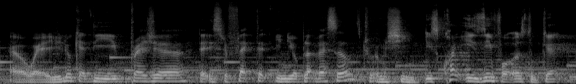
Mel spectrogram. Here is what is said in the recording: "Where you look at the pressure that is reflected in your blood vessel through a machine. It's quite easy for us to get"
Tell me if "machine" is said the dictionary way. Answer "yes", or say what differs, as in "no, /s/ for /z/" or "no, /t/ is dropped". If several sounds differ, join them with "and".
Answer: yes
